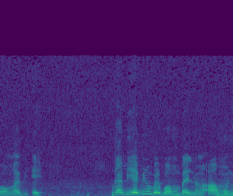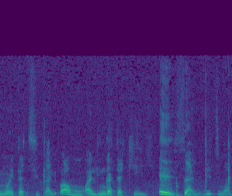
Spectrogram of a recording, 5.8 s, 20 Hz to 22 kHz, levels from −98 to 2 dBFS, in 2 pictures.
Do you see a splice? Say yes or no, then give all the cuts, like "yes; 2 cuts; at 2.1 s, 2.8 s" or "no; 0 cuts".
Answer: no; 0 cuts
